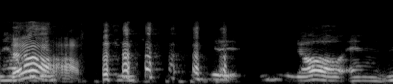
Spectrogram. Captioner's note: laughing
